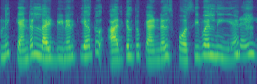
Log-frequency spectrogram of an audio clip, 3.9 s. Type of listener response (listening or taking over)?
listening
